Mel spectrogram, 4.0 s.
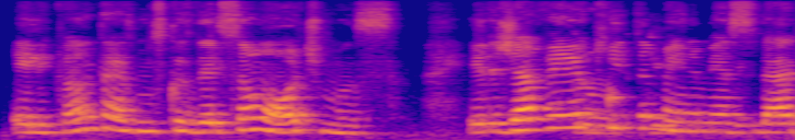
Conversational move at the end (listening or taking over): listening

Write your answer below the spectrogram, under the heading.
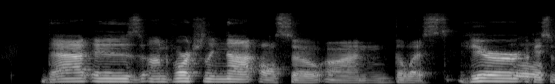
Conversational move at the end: listening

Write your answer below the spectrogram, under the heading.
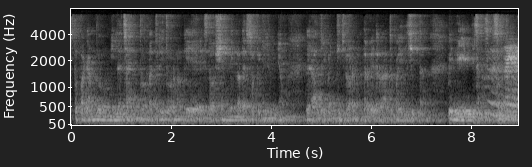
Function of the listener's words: taking over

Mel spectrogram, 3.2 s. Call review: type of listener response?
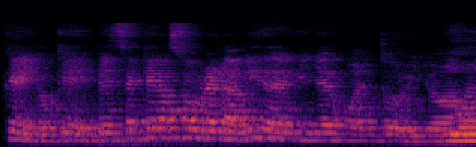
taking over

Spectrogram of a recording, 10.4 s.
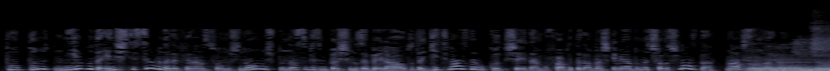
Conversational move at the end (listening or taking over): taking over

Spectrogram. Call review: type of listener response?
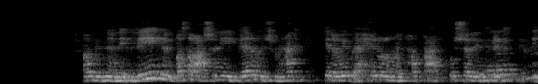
taking over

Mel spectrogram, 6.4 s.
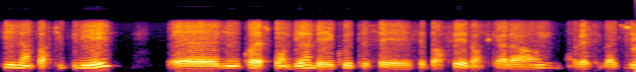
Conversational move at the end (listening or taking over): taking over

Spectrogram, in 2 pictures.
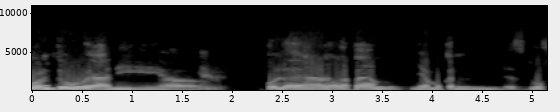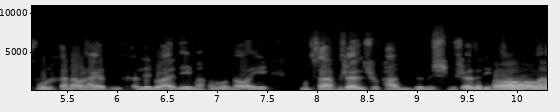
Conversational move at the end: taking over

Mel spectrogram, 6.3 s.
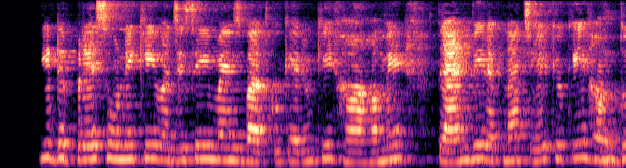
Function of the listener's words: listening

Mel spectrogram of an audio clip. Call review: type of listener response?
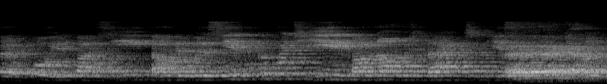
taking over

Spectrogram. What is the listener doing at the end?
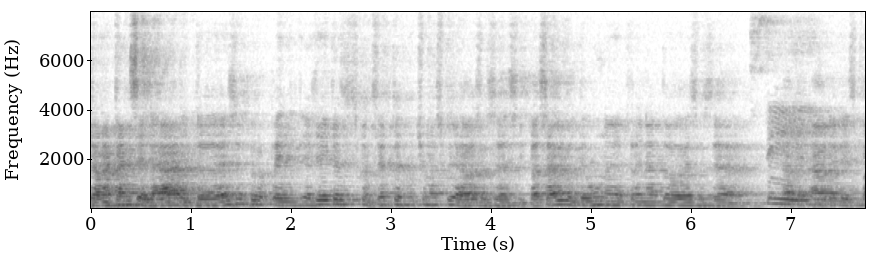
listening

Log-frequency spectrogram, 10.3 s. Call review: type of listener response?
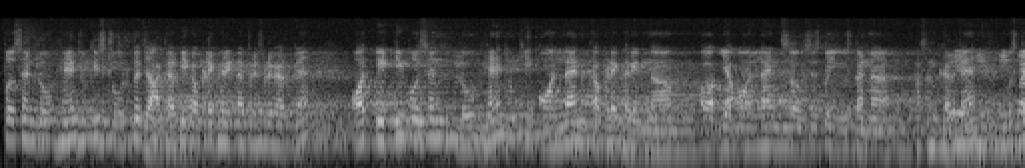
taking over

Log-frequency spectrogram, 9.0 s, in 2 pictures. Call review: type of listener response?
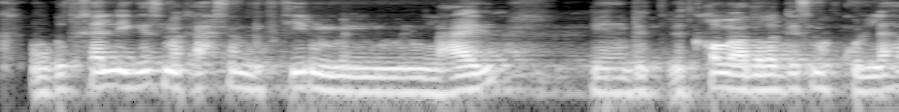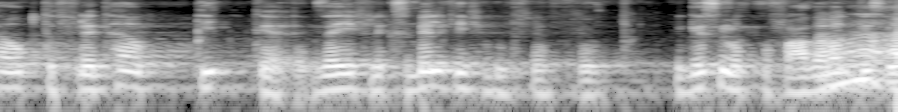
taking over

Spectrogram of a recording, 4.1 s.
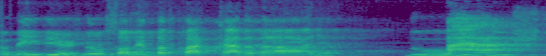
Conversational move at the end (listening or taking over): listening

